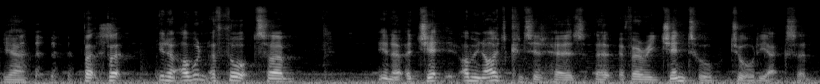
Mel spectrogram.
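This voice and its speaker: A man's voice: medium pitch, lively intonation, normal speed, a little hiss or hum. A man hosting a live call-in stream, chatting casually and joking a lot. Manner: jokey, chatty, laughs often. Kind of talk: casual chat.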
